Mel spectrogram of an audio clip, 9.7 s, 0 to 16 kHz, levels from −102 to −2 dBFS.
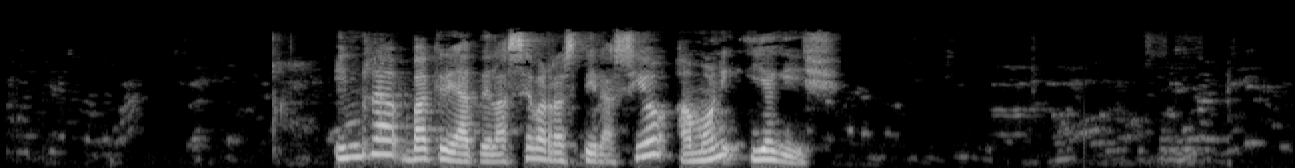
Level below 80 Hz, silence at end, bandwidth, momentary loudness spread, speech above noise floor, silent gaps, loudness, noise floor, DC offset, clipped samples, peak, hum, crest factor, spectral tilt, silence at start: -74 dBFS; 0.8 s; 8.2 kHz; 8 LU; 51 dB; none; -28 LUFS; -78 dBFS; under 0.1%; under 0.1%; -8 dBFS; none; 22 dB; -4 dB/octave; 2.5 s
